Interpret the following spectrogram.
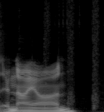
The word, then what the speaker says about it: anion: It's still pronounced anion, but it's just one word. An ion.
